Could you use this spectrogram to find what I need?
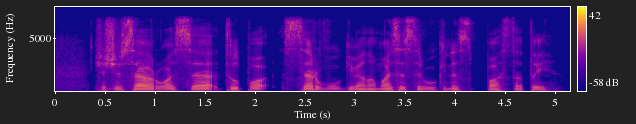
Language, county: Lithuanian, Kaunas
